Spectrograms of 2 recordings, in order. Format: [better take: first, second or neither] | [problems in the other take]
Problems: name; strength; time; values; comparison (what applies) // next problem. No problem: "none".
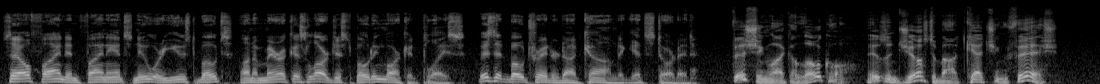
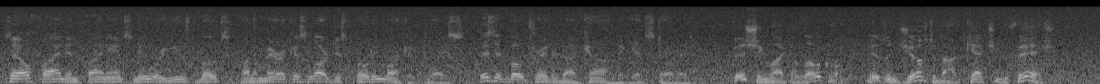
first | hiss; loud; throughout; 4 dB below the speech; faint in the first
